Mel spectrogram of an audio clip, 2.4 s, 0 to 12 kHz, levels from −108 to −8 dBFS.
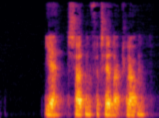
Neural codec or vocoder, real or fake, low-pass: none; real; 10.8 kHz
